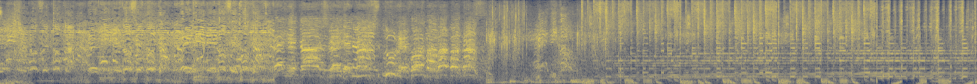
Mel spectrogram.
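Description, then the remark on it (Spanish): A large street protest crowd chants political slogans, including ones about AMLO and the INE, and shouts together in a loud, dense roar of voices; about halfway through it shifts to a more rhythmic, pulsing section with sustained tones. “Bueno, estamos escuchando este Nat Sound de lo que ocurrió ayer en las calles.”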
